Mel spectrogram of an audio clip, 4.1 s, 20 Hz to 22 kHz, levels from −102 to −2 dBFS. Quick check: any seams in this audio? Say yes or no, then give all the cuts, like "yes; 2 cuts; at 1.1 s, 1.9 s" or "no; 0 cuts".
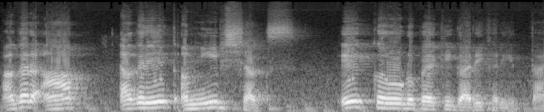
no; 0 cuts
